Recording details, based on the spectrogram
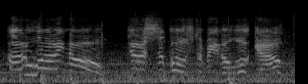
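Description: An actor playing a panicky, bickering getaway-driver thug in a video game, with rough street talk. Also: male voice, extremely high pitch, normal speed, very noisy. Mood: panicked. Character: panicky, bickering male henchman driving getaway vehicle. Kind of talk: video game enemy chatter.

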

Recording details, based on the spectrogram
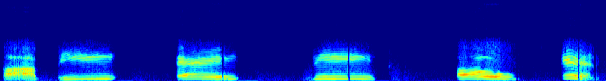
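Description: Gravelly, high-pitched man, muffled. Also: very slow, dry recording. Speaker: quiz contestant. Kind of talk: casual joking banter.

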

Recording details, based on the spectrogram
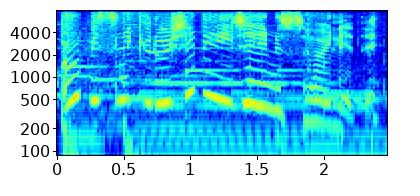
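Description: A woman's voice: extremely high pitch, huge pitch swings, quick pace, over loud music, exaggerated voice. A woman voicing a cheerful, eager young girl heroine in a dubbed children's cartoon.

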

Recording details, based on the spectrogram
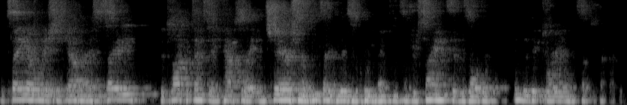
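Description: A man reading out a guest speaker's introduction, stumbling and clearing his throat. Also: medium pitch, steady tone, brisk, warm tone. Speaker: meeting MC. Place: large meeting room. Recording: echoey hall from far off.

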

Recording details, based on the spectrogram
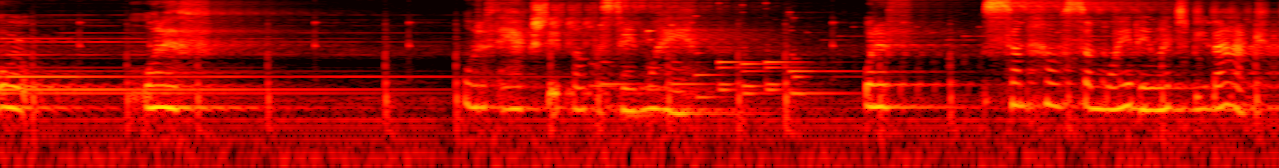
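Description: A woman's voice: sits high, level tone, slow, long pauses. A woman voicing a sweet, anxious female dog secretary with a crush, speaking hesitantly in an ASMR roleplay. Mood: hesitant wondering. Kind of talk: ASMR audio roleplay monologue. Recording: echoey reverberant sound with background music. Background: music.

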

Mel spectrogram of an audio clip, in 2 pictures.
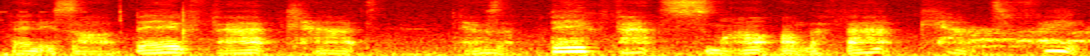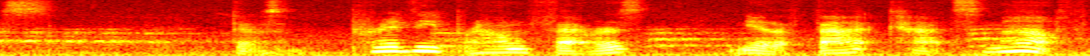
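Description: Female children's story reader, unhurried and very lively in intonation, slight background noise. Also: rumbling low. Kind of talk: expressive children's story narration.

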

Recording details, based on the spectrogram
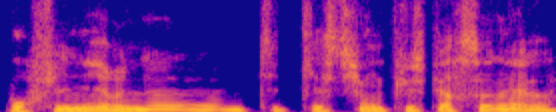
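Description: Male host on a video call; relaxed, conversational, dry close sound. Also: medium pitch, normal speed, no echo. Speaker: interview host. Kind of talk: casual conversational interview. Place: room at home with colored lights, indoors.

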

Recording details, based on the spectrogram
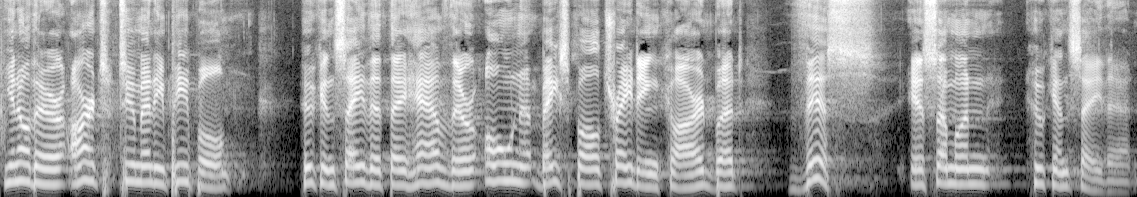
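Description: A man reading prepared tributes as an announcer at a hall of fame banquet, in a measured, deliberate way with small playful asides. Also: sits high, fairly bright tone, clean tone. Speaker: awards ceremony announcer.

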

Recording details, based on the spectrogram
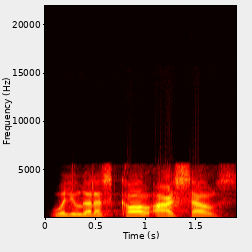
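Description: A man's voice: on the high side, level tone, normal speed, clean tone, natural voice. Man acting as a fatherly football coach, muffled old recording. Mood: fond, amused. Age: 40s. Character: stubborn, fatherly college football coach in his forties. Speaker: actor in a radio drama. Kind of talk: 1940s radio acting. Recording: dull, band-limited 1940s radio recording.

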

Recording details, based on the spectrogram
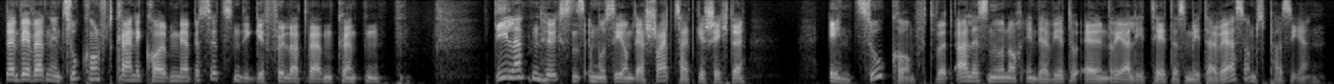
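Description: A man plays a tech-loving professor in a satirical two-hander, teasing and grand. His pitch moves a lot as he stretches words for theatrical effect. The sound is close and dry, with little room in it. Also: sing-song, no room sound. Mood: grandly enthusiastic. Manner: pompous, theatrical, drawn-out emphasis. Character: smug, tech-enthused male professor, grandly visionary and teasing. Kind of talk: scripted satirical dialogue.

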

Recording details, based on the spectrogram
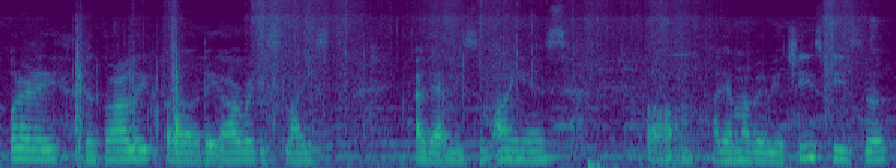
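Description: A woman's voice: mid-range voice, gravelly. A young woman vlogging at home as a busy mom, chatting offhand through her grocery haul with music playing under her voice. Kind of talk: casual home vlog voice-over. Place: home kitchen, indoors.

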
